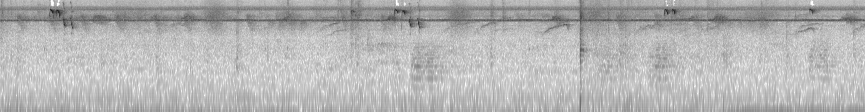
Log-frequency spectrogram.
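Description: A small caged bird chirps in short, sharp bursts close by.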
